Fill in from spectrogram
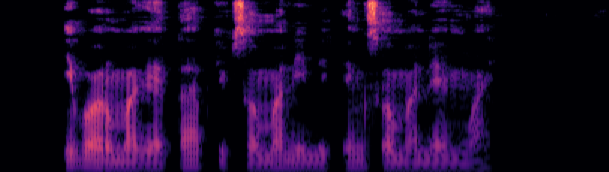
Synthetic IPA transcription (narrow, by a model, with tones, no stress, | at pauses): ɪ˦bɔ˦˨ɾɔ˨ma˨ɡɛ˨ta˦p̚ki˨psɔ˨ma˦ni˨ni˨k̚ɛ˦ŋsɔ˦ma˨nɛ˦ŋwa˨j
